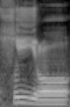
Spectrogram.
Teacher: ra baris atas, maka kita baca dengan tebal, tafkhim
